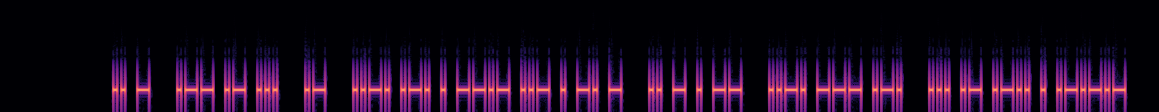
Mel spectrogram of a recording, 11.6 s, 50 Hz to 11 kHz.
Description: Morse code, heard as a keyed tone, about 30 wpm, 700 Hz. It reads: IT WAS A FREQUENT ITEM FOR SALE.
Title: Sentences from Top 1400 Words 30wpm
